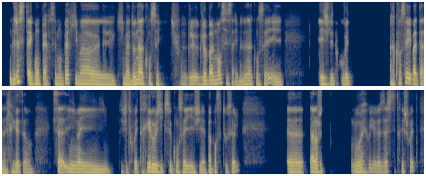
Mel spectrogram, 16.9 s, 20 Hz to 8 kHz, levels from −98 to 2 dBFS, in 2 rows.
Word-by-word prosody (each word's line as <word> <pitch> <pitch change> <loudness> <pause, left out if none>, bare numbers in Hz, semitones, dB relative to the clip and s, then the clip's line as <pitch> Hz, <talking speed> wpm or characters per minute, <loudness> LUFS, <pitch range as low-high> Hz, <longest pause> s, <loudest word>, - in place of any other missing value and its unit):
déjà, 140 +5 +4
c'était 185 -8 +5
avec 125 - +4
mon 120 -1 +4
père. 105 -2 -1
C'est - - -7
mon 110 0 -2
père 145 +5 +3
qui 140 -2 -4
m'a, 120 -1 +3
heu, 105 -2 +2
qui 110 +3 -10
m'a 110 -1 +3
donné 120 +5 +6
un 130 - +7
conseil. 110 -2 -3 0.2
Ch - - -11 0.2
glo 115 0 0
globalement, 125 +4 +3
c'est 150 -5 -4
ça. 115 +1 -6
Il 90 - -7
m'a 95 - -3
donné 105 +3 0
un 115 - 0
conseil 110 +1 -2
et 95 - -10 0.7
et 115 -1 +3
je 100 -1 0
l'ai 105 - -1
trouvé 105 +1 -4 0.8
un 115 - 0
conseil 145 +6 +4
paternel, 110 -6 +2
exactement. 115 -3 -2 0.4
Ça 115 -2 +1
il 115 +1 +1
m'a 115 0 +3
il 105 -2 -1 0.2
je 115 - -12
l'ai 105 - -8
trouvé 115 +3 -5
très 135 +4 +2
logique 120 -1 +2
ce - - -1
conseil 110 0 -1
et - - -1
j'y 95 +1 -4
avais 90 - -3
pas 105 - -1
pensé 105 0 -8
tout 105 - -10
seul. 115 +2 -4 1.0
Heu, 110 -2 +3
alors, 120 -2 +6
je 120 - -2 0.6
ouais, 115 -1 0
oui, 120 0 -7
bah, 110 0 -3
déjà, 110 +2 -4
c'était 115 0 -8
très - - -9
chouette. - - -5
115 Hz, 225 wpm, -25 LUFS, 105-120 Hz, 1.0 s, un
